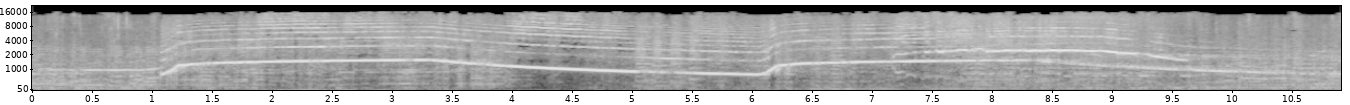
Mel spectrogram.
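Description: A siren wailing twice: each time it jumps sharply up in pitch, holds, then slides slowly down. Faint music runs underneath.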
